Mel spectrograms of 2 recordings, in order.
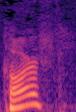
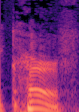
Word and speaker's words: Korf: Is it Korf? You said it right. That's it. I really want to say kerf because please don't. That's a woodworking thing.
